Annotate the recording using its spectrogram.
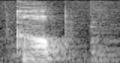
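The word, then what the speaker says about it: krab: Something remarkable for the B is that words ending on a B are often pronounced as P. For example, krap, which is written with a B, but sounds like krap, ending on a P.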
